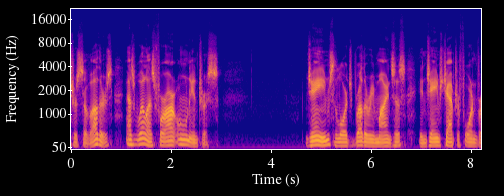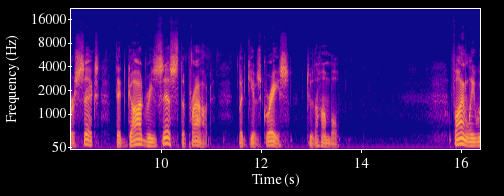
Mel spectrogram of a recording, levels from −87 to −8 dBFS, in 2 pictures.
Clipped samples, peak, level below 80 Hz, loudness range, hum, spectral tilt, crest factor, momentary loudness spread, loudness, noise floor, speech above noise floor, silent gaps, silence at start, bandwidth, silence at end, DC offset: under 0.1%; -4 dBFS; -60 dBFS; 5 LU; 60 Hz at -55 dBFS; -5 dB/octave; 22 dB; 13 LU; -25 LUFS; -66 dBFS; 41 dB; none; 0 s; 11.5 kHz; 0 s; under 0.1%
